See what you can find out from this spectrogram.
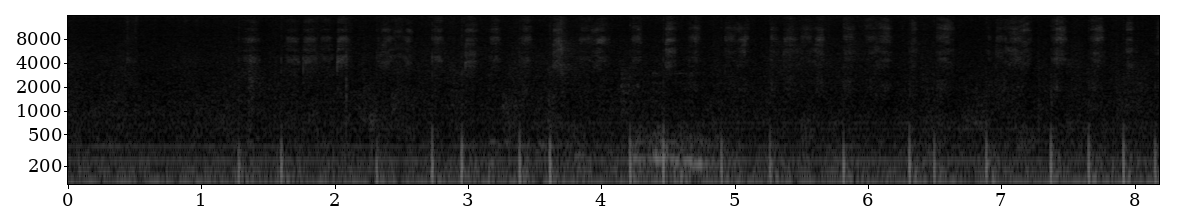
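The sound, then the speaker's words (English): Writing by hand with a pen: many faint, scratchy strokes in an irregular rhythm over a low, steady hum. “and I should write that for you so we know what that is”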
